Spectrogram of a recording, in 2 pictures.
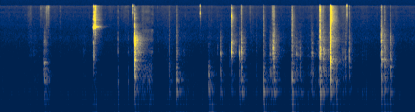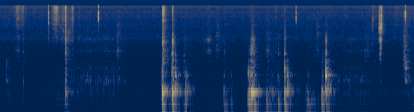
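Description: Irregular clicks and knocks of small objects being handled and set down on a wooden tabletop, with a run of duller, heavier knocks in the second half.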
